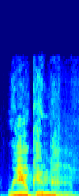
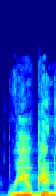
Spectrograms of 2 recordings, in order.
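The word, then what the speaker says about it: Rjukan: Ryukin is a town in Norway. Ryukin. And it's spelled RJ Ukan.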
